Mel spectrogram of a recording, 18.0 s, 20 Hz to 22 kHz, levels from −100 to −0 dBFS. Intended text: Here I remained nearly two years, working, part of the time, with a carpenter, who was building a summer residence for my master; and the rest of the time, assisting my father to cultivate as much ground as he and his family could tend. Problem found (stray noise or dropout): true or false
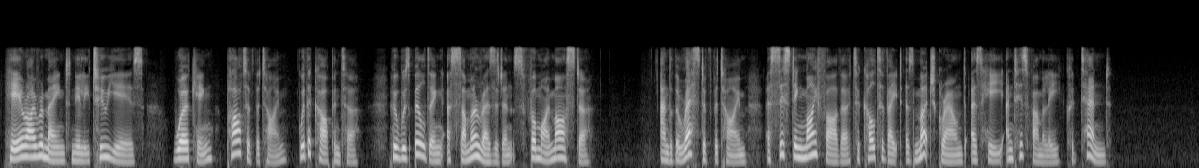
false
